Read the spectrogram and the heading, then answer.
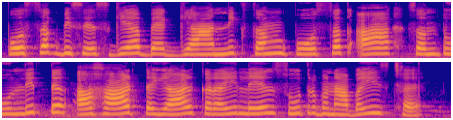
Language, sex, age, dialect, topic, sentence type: Maithili, female, 51-55, Eastern / Thethi, agriculture, statement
